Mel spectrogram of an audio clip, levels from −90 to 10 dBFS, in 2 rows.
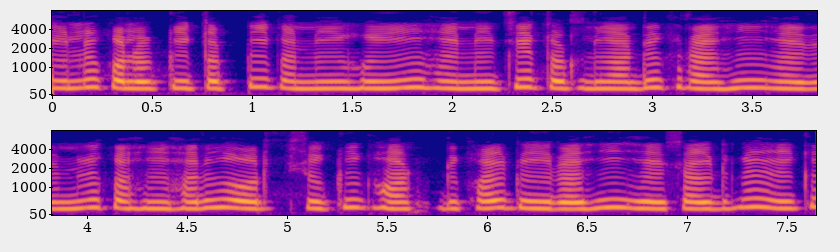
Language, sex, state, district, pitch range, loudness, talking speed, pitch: Hindi, female, Maharashtra, Mumbai Suburban, 240-270 Hz, -17 LUFS, 205 wpm, 250 Hz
